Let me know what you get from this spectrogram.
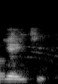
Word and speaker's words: Yaeji: 五五六年前吧，在纽约的 DJ 圈突然很红的一个韩国籍的女 DJ，她叫做 Yaeji Y A E J I，然后这是她的韩文名字的，直接用英文来发音这样。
